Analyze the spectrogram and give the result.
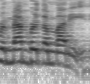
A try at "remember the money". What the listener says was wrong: Open your mouth more.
